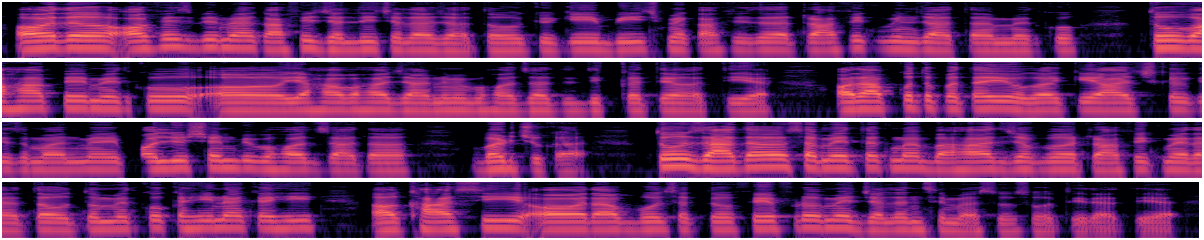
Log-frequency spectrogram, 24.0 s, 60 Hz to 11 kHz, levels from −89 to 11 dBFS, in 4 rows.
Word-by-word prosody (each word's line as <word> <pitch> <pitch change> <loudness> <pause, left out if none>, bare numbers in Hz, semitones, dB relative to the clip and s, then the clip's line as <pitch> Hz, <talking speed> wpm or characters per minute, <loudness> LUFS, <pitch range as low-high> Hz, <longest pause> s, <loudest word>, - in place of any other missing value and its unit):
और 155 +2 +7
ऑफ़िस 155 +2 +5
भी 165 +1 -3
मैं 160 -1 +1
काफ़ी 140 +2 -1
जल्दी 135 0 -3
चला 130 -1 -1
जाता 125 0 -5
हूँ, 125 0 -3
क्योंकि 130 +1 -4
बीच 130 +2 -5
में 135 - -1
काफ़ी 130 +2 -5
ज़्यादा 135 0 0
ट्रैफिक 130 +4 -1
मिल 145 -1 -4
जाता 125 -2 -1
है 125 - -1
मेरे 120 -1 -6
को। 125 -1 -7 0.3
तो 155 -1 +4
वहाँ 150 0 +4
पे 155 -1 +1
मेरे 145 -2 -2
को 150 0 +2
अ, 125 0 +2
यहाँ 130 0 +1
वहाँ 130 0 0
जाने 125 0 -2
में 130 0 -5
बहुत 125 -1 -5
ज़्यादा 120 -1 -4
दिक्कतें 125 0 -5
आती 120 -1 -5
हैं, 120 - -1 0.4
और 135 - +7
आपको 145 +2 +5
तो 160 0 -3
पता 150 0 -1
ही 150 0 +5
होगा 130 -2 +2
कि 130 +1 -3
आजकल 130 +2 -3
के 135 +1 -9
ज़माने 135 0 -3
में 140 0 -2
पॉल्यूशन 150 +2 +1
भी 155 - -4
बहुत 135 -2 -1
ज़्यादा 125 +1 -2 0.4
बढ़ 145 +1 +4
चुका 125 -5 -5
है। - - -6 0.4
तो 180 +1 +6
ज़्यादा 165 +2 +6
समय 160 -1 +2
तक 160 - -1
मैं 155 -1 0
बाहर 135 +1 +2
जब 135 0 -4 0.2
ट्रैफिक 130 +2 -2
में 135 -1 +2
रहता 130 0 -1
हूँ 130 -1 0
तो 140 - -3
मेरे 140 0 -3
को 160 - -3
कहीं 155 0 -3
न 160 0 +1
कहीं 155 +1 -1 0.3
अ, 130 +1 +5
खाँसी 140 +3 +1
और 135 0 +5
आप 135 0 +3
बोल 140 0 -1
सकते 135 0 -7
हो 135 - -2
फेफड़ों 150 +1 0
में 160 -1 0
जलन-सी 135 0 -4
महसूस 115 -2 -8
होती - - -10
रहती - - -9
है - - -5
135 Hz, 210 wpm, -24 LUFS, 130-150 Hz, 0.4 s, और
